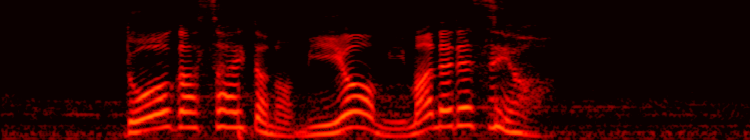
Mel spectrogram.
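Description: A young woman speaks calmly and lightly, close by.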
